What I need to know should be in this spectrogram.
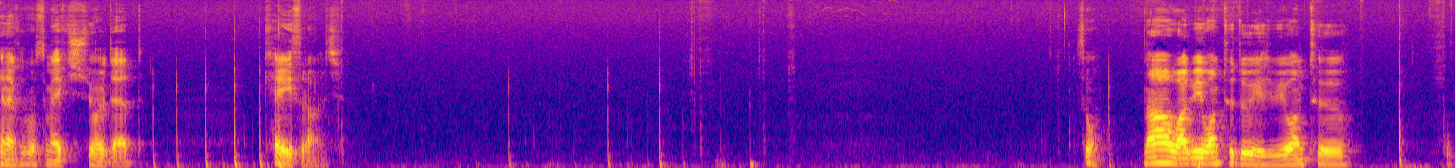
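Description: A stylus taps and scratches on a glass tablet.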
